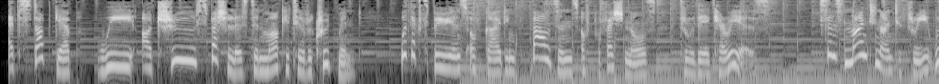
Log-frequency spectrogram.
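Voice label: African English, female, corporate, accent of africa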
